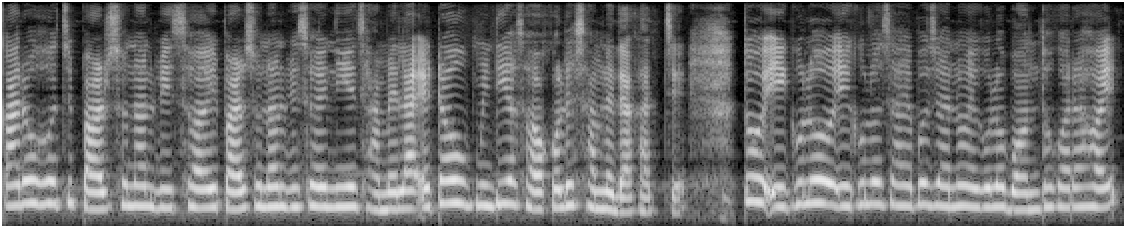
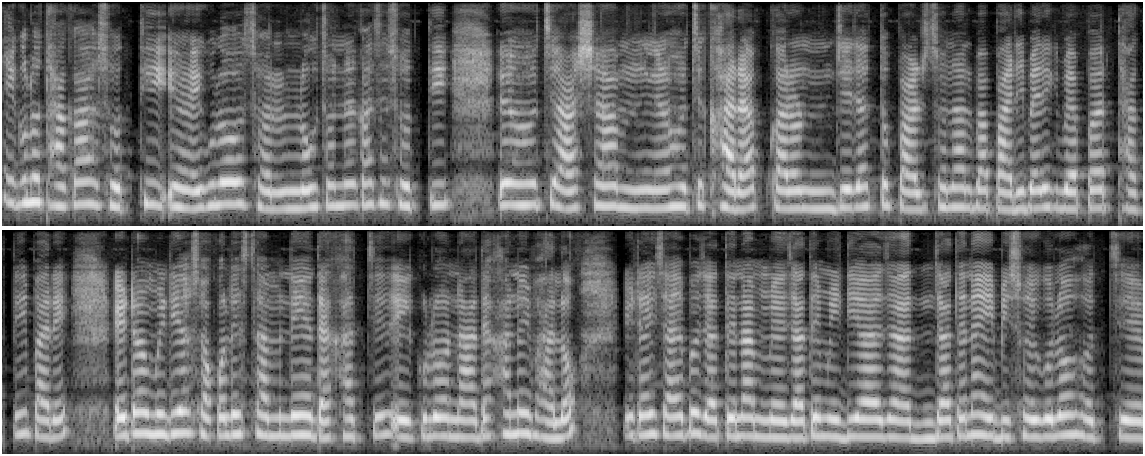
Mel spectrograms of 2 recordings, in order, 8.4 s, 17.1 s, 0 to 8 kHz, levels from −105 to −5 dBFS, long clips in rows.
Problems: background sounds at intervals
